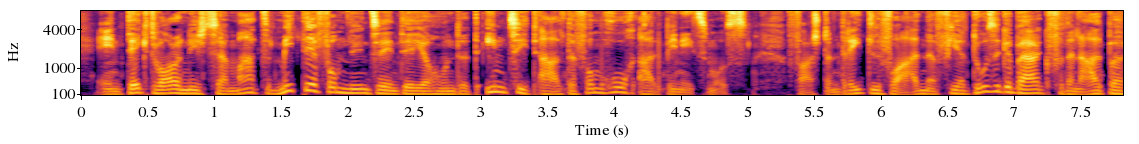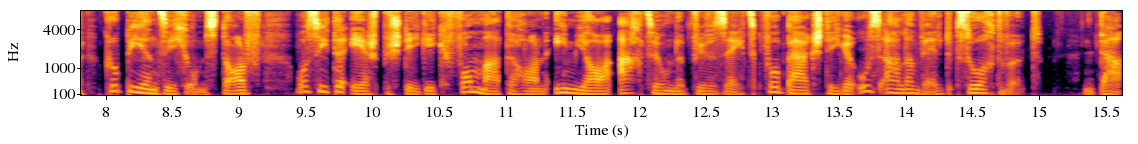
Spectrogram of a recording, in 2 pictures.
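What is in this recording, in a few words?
Swiss German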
